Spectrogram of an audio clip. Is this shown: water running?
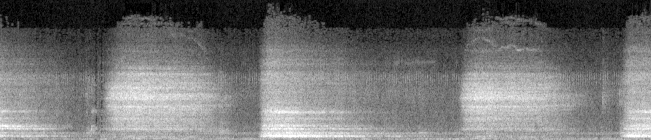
no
